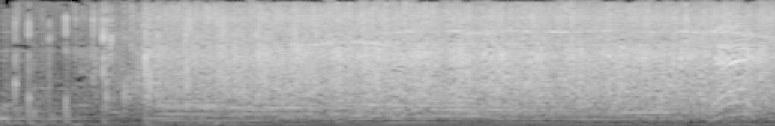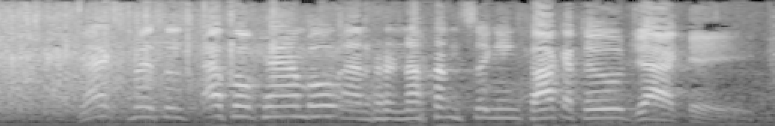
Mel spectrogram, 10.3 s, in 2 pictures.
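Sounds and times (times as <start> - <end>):
audience applause: 0.7 - 7.6
speech: 6.2 - 10.2.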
